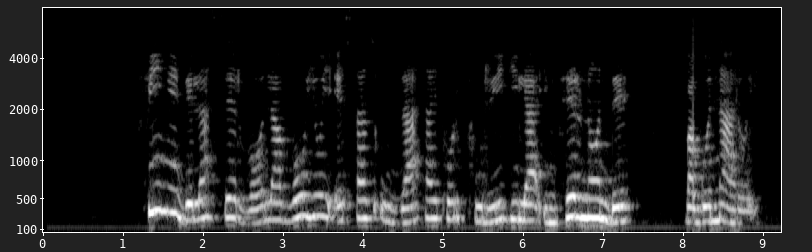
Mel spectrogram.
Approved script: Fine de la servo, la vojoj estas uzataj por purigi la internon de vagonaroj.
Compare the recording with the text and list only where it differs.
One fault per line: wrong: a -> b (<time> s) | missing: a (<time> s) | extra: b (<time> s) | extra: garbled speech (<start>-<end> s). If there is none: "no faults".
no faults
